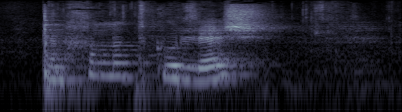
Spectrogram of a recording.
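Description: A woman's voice speaking briefly, words the recogniser did not catch, then a quiet stretch for the last half second or so.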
